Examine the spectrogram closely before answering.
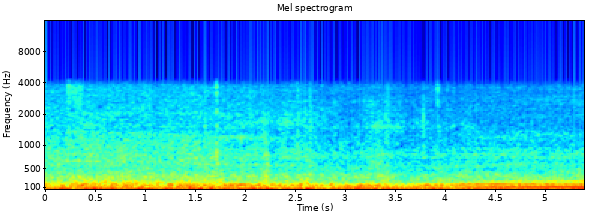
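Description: Classic Mini's A-series four-cylinder engine running on the move, heard from inside the cabin with road rumble. The engine note settles to a steady pitch about four seconds in.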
